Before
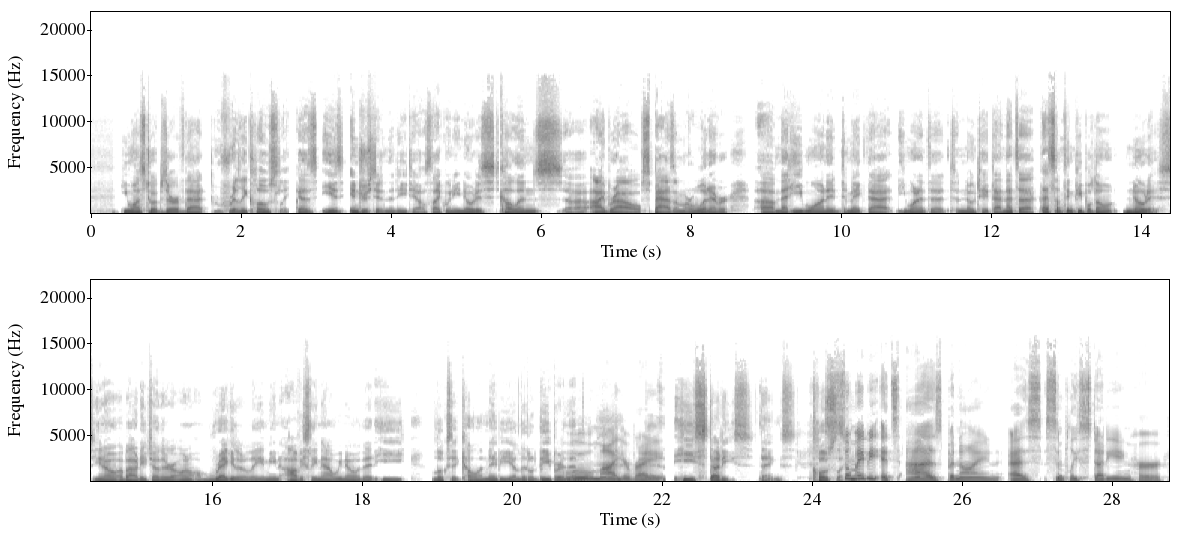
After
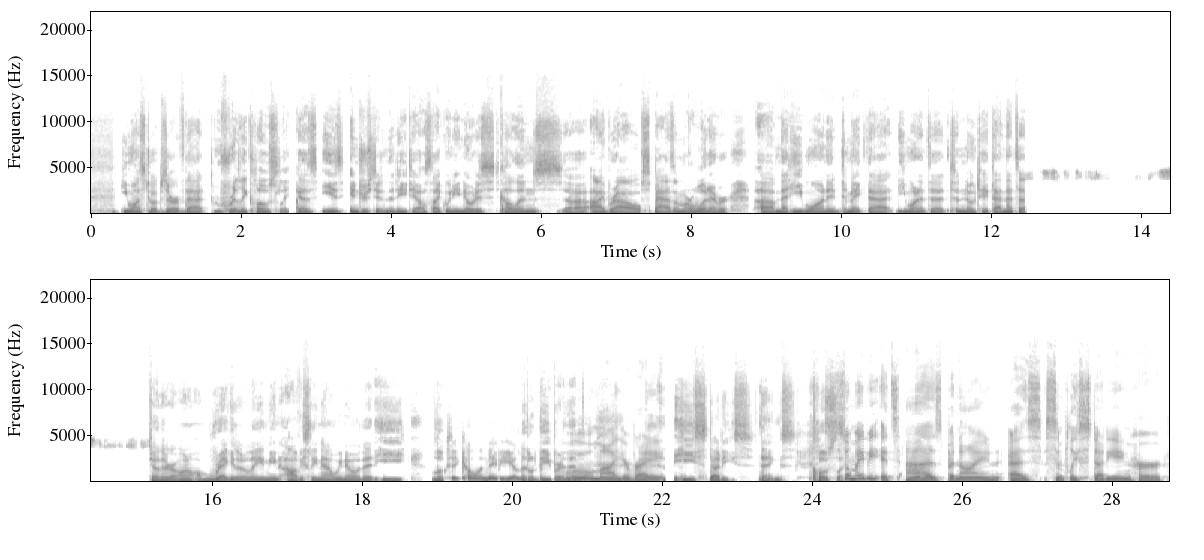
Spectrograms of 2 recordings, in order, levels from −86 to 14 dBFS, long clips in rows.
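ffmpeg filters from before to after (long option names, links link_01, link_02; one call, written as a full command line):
ffmpeg -i in.wav -filter_complex "[0:a]asettb=1/sr,asplit=3[link_01][link_02][link_03];[link_01]atrim=end=12.464[link_04];[link_02]atrim=start=12.46:end=15.18,asetpts=PTS-STARTPTS,afade=type=in:duration=0.004:curve=qsin,afade=type=out:start_time=2.716:duration=0.004:curve=qsin,asuperpass=centerf=4200:order=12:qfactor=5.7[link_05];[link_03]atrim=start=15.176[link_06];[link_04][link_05]acrossfade=duration=0.004:curve1=hsin:curve2=qsin[link_07];[link_07][link_06]acrossfade=duration=0.004:curve1=qsin:curve2=hsin,asettb=1/sr,asplit=3[link_08][link_09][link_10];[link_08]atrim=end=19.104[link_11];[link_09]atrim=start=19.1:end=20.15,asetpts=PTS-STARTPTS,afade=type=in:duration=0.004:curve=qsin,afade=type=out:start_time=1.046:duration=0.004:curve=qsin,highpass=frequency=280:width=0.5412,highpass=frequency=280:width=1.3066,equalizer=frequency=390:width_type=q:width=4:gain=9,equalizer=frequency=590:width_type=q:width=4:gain=-4,equalizer=frequency=890:width_type=q:width=4:gain=-6,equalizer=frequency=1500:width_type=q:width=4:gain=-4,equalizer=frequency=2600:width_type=q:width=4:gain=-8,lowpass=frequency=3400:width=0.5412,lowpass=frequency=3400:width=1.3066[link_12];[link_10]atrim=start=20.146[link_13];[link_11][link_12]acrossfade=duration=0.004:curve1=hsin:curve2=qsin[link_14];[link_14][link_13]acrossfade=duration=0.004:curve1=qsin:curve2=hsin,highpass=91,acrossover=split=760|7500[link_15][link_16][link_17];[link_15]acompressor=threshold=-41dB:ratio=4[link_18];[link_16]acompressor=threshold=-51dB:ratio=4[link_19];[link_17]acompressor=threshold=-60dB:ratio=4[link_20];[link_18][link_19][link_20]amix=inputs=3:normalize=0,volume=3.5dB" out.wav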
